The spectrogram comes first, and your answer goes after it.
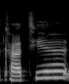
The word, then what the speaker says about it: Katya: Yeah, it's Katya.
